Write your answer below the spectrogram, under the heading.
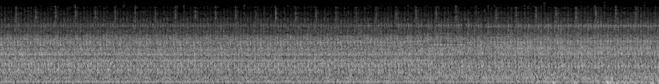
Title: Bad camshaft clicking noise from engine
